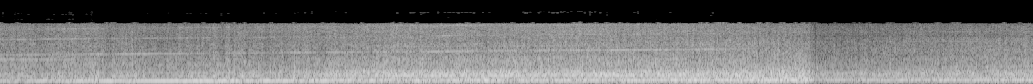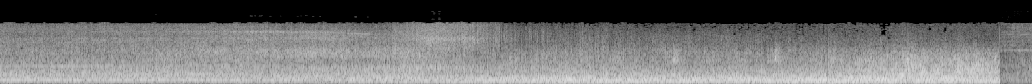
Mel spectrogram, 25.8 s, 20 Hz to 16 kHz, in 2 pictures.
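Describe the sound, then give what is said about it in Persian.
The engines of spacecraft number 08, cleared for takeoff, roar steadily through takeoff, a deep rumbling drone layered with humming tones and a thin whine, shifting at about ten seconds and surging in a brief rush near eighteen. “دریافت شد شماره 8، میتونید تکاف کنید.”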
